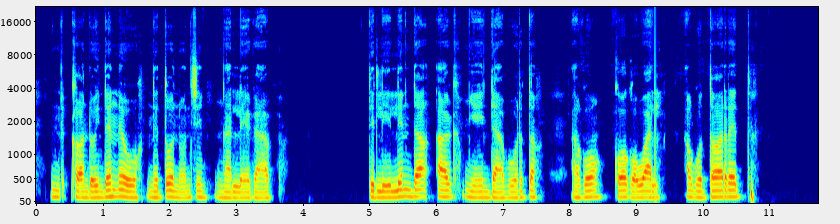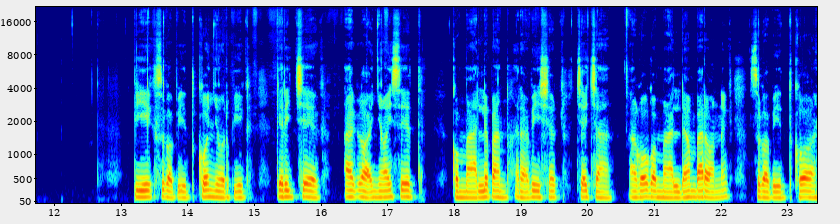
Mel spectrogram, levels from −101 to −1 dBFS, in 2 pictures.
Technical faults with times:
9.28-9.30 chunks out of order

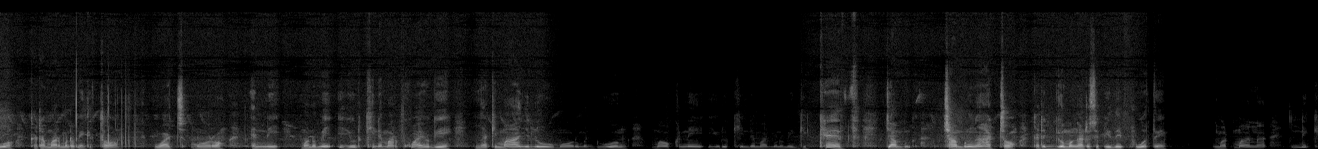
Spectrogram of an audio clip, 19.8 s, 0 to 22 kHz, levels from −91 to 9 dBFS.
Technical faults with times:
none

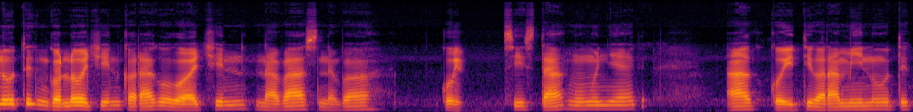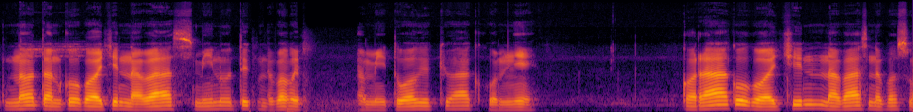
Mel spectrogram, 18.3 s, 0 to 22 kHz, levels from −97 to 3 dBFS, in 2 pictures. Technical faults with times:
4.41-4.55 short concealed packet loss
4.57-5.07 long network dropout
11.63-12.13 repeated packet loss (robotic sound)
12.17-12.73 long network dropout

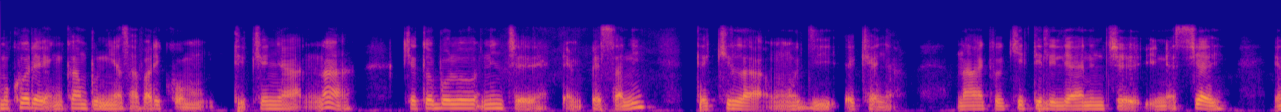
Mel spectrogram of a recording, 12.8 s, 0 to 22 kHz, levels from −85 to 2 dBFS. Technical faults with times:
0.00-12.81 Opus compression

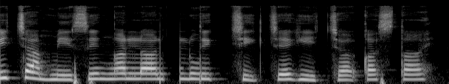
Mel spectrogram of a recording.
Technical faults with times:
1.60-2.00 chunks out of order

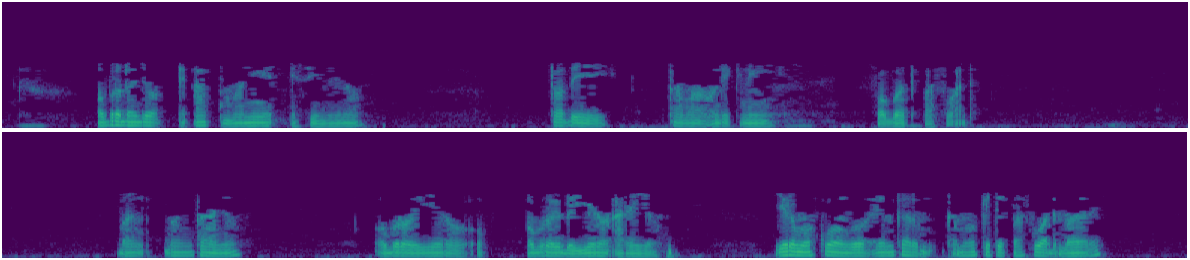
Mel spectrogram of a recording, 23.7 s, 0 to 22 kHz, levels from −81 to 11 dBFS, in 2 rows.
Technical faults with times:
0.00-23.71 MP3 compression

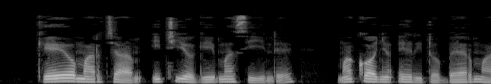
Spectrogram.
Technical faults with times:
0.00-4.91 WMA compression

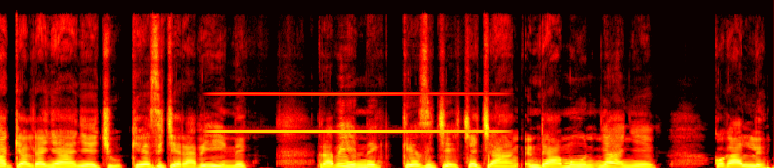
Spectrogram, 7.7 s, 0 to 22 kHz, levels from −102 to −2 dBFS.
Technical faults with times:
2.01-5.17 feedback whistle

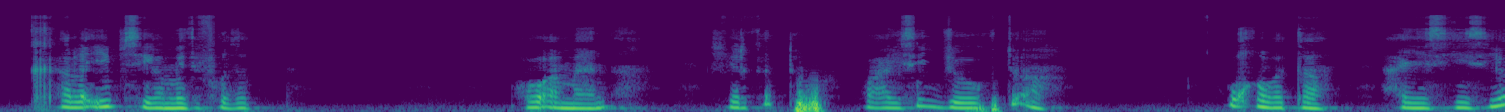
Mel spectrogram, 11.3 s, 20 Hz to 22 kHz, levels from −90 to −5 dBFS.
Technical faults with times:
0.00-11.29 HE-AAC compression

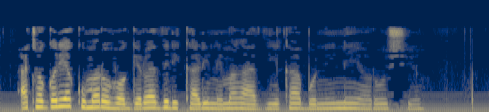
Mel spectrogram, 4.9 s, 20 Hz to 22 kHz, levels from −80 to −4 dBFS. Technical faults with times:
0.00-4.89 mains hum
0.00-4.89 low-bitrate audio saved at a high bitrate

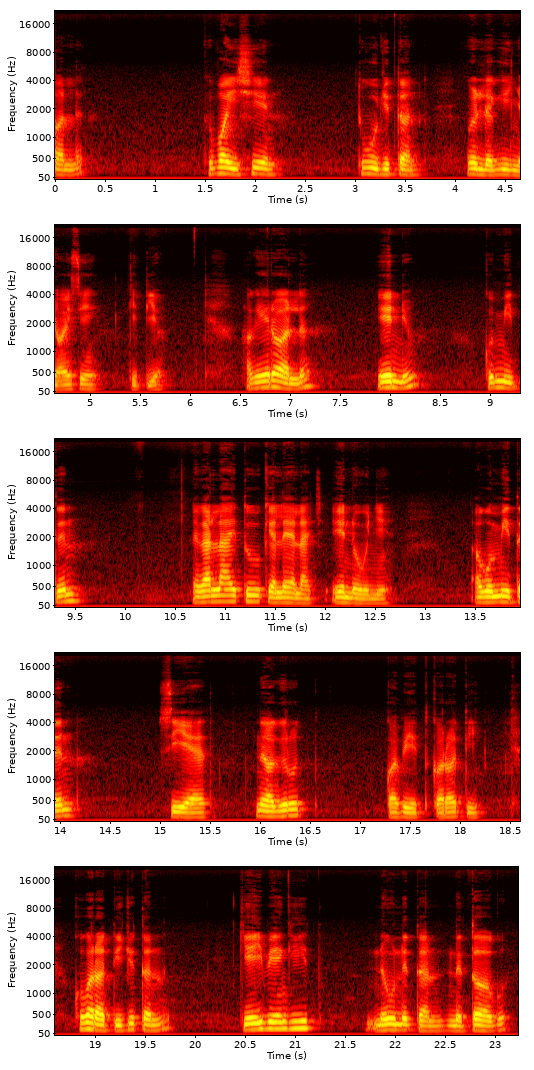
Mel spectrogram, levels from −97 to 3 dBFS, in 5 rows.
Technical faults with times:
none

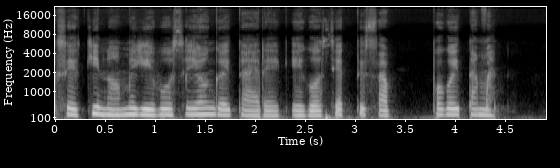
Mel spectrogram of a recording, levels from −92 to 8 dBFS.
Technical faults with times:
none

